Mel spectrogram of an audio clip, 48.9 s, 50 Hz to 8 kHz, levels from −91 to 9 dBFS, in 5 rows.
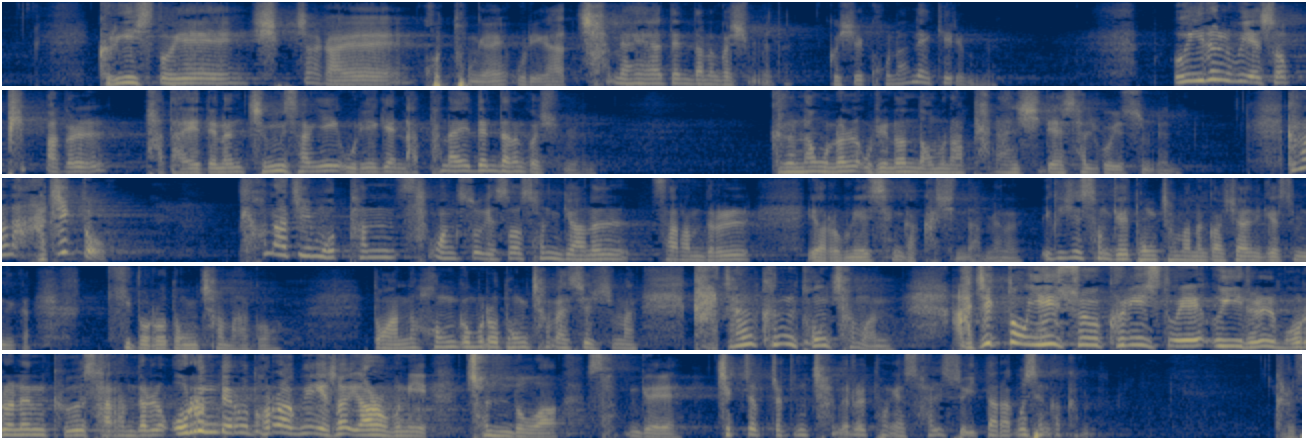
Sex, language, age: male, Korean, 50-69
